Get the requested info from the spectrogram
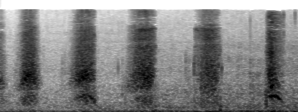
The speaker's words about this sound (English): You see, God breathes into vacuums. Do me a favor, everyone start breathing in.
